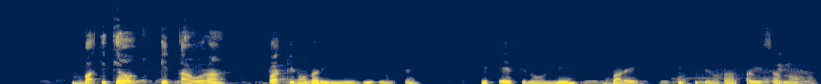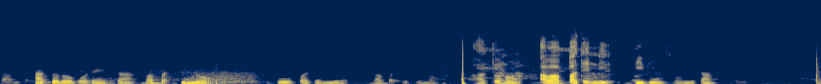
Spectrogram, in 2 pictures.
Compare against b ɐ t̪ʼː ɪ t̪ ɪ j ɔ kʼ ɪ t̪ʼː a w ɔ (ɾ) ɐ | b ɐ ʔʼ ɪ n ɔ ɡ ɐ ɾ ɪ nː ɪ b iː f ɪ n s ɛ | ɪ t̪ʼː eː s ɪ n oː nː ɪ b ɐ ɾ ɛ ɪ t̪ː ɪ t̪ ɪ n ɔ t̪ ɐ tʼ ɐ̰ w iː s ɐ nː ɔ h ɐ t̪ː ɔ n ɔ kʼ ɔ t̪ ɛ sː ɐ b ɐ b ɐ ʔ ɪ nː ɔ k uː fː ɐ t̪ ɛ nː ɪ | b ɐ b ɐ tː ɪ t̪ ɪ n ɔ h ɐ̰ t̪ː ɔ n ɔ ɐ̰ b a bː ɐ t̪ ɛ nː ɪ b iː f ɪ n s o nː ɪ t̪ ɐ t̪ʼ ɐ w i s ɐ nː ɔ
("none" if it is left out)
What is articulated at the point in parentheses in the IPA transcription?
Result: ɾ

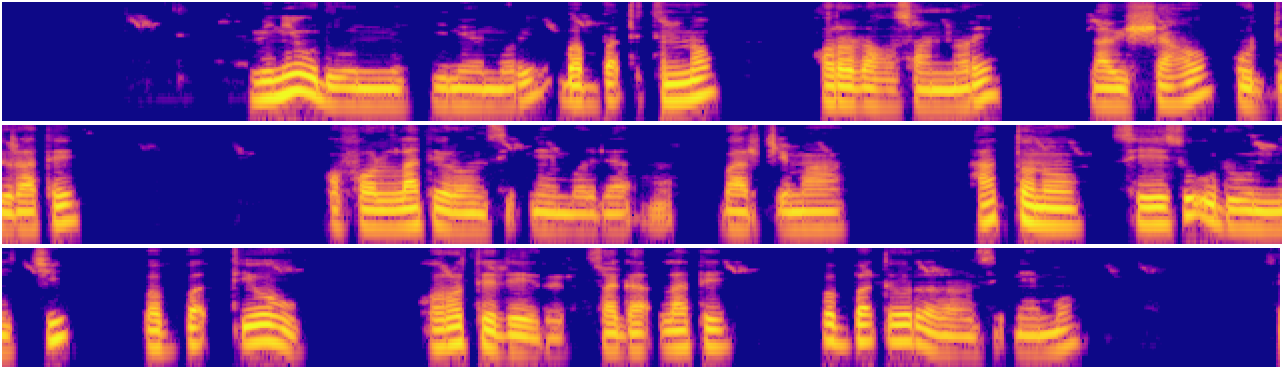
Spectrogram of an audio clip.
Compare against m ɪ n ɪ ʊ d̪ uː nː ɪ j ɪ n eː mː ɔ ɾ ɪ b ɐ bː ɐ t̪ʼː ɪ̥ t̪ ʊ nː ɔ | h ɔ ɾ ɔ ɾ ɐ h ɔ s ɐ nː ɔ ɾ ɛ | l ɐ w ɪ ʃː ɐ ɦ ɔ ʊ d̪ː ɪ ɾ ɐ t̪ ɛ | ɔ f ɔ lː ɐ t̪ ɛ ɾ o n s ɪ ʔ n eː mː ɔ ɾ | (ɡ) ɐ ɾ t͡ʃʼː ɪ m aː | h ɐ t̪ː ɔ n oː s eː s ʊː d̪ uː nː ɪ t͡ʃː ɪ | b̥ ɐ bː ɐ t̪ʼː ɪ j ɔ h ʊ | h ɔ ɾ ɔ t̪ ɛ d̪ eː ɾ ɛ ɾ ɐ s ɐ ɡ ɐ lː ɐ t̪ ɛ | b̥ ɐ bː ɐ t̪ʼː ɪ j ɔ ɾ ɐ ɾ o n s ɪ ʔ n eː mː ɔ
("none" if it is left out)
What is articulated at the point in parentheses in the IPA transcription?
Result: b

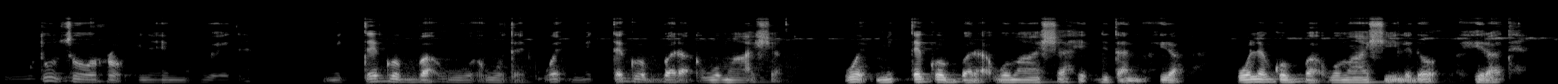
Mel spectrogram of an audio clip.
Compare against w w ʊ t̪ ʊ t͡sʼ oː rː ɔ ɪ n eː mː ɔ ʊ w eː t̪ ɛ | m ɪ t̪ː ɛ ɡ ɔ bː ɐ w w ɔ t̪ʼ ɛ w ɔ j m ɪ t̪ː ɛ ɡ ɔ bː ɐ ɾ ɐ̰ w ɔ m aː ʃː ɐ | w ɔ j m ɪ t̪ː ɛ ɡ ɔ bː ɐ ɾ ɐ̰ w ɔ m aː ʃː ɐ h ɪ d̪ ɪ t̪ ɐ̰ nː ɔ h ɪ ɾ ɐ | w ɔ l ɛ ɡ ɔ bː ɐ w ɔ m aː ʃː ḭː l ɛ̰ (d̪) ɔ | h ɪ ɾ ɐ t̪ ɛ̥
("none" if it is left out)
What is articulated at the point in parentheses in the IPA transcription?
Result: d̪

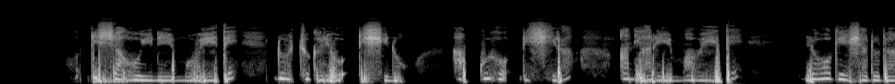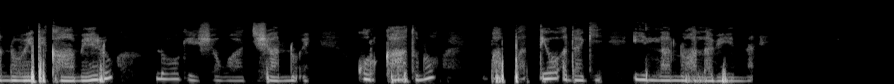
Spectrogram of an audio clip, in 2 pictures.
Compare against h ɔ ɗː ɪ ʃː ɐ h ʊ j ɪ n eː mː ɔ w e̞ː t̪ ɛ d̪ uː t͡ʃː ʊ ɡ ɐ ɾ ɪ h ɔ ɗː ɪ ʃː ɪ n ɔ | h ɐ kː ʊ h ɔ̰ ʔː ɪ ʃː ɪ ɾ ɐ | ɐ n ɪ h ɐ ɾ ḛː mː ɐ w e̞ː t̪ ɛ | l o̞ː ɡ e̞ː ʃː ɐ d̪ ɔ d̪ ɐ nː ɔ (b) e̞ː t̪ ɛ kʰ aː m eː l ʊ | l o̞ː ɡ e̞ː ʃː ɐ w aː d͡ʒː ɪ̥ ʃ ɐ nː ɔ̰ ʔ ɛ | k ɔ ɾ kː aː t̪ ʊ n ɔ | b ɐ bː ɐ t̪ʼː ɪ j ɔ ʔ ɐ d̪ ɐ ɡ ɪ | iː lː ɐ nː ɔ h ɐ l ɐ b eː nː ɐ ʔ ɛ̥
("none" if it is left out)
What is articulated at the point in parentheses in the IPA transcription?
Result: w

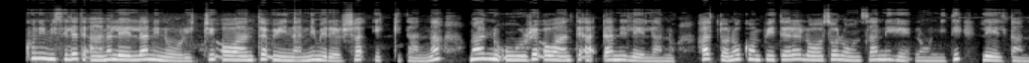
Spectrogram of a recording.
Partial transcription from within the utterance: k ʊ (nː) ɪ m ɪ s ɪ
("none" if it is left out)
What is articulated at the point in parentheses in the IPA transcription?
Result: n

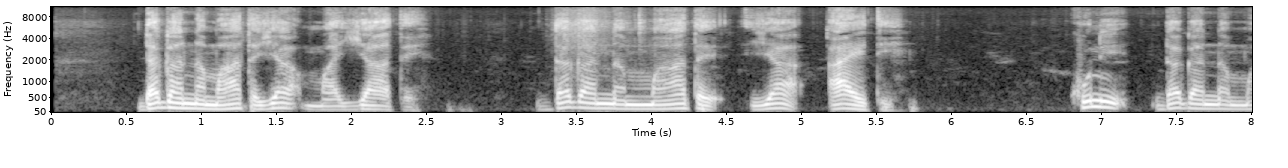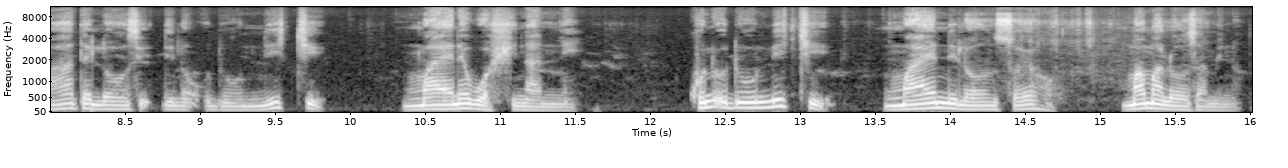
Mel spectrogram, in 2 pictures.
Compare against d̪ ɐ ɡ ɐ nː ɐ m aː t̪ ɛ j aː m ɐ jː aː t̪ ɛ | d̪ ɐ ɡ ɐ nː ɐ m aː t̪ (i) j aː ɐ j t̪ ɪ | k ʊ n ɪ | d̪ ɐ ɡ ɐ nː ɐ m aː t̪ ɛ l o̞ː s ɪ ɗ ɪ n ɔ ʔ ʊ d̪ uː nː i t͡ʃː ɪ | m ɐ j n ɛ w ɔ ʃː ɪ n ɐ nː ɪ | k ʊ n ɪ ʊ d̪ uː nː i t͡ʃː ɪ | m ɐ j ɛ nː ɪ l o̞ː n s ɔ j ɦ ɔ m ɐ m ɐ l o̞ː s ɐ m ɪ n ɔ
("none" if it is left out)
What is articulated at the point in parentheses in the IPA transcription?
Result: ɛ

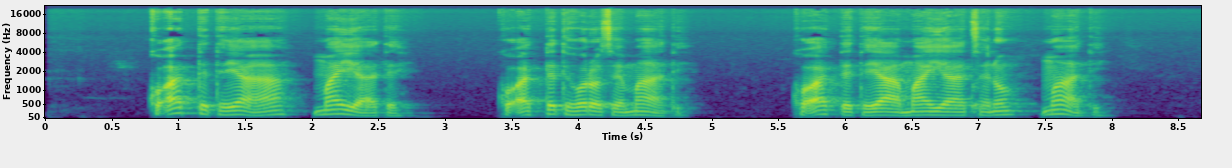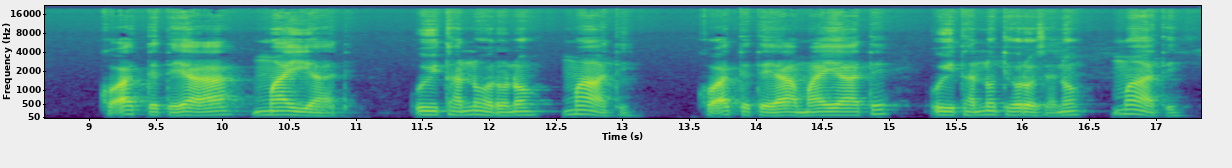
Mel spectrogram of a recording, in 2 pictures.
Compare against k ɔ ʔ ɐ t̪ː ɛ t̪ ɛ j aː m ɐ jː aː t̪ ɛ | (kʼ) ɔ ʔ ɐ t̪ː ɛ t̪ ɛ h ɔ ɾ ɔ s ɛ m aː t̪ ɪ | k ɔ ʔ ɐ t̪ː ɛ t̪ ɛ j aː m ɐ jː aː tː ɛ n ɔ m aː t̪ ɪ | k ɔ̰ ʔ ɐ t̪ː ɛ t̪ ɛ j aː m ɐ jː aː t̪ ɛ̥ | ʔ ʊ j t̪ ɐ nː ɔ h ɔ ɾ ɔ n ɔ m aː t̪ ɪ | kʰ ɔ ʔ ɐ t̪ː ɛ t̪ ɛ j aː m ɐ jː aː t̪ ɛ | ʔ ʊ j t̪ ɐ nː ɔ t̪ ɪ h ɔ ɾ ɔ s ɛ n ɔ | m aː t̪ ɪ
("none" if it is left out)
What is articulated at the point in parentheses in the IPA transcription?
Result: k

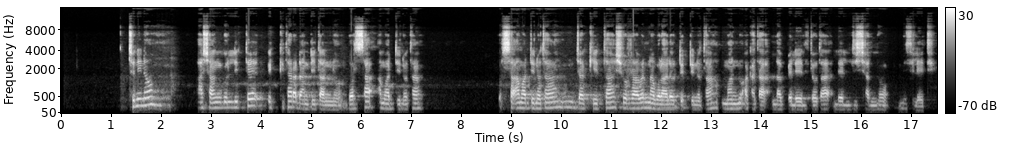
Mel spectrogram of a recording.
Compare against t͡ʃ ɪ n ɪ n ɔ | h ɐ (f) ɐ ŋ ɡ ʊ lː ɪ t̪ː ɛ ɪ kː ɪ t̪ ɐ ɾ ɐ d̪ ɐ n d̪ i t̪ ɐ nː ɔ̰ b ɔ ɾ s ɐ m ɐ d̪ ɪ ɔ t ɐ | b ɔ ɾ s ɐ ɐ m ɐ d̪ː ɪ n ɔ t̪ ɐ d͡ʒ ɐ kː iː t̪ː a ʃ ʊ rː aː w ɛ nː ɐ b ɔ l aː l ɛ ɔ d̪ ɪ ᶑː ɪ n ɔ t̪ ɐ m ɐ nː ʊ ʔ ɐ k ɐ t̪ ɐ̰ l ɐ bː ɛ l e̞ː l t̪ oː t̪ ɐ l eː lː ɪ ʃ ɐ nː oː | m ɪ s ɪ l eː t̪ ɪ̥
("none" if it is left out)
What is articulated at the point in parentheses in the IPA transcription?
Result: ʃ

